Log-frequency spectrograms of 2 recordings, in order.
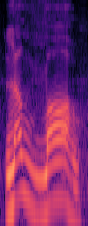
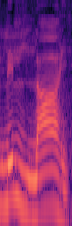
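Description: First: The L sound is thick and heavy. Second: The L sound is thin and light. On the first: "زبر آئے گا تو موٹا پڑھیں گے" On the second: "اگر زیر آئے گا تو باریک پڑھیں گے"

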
